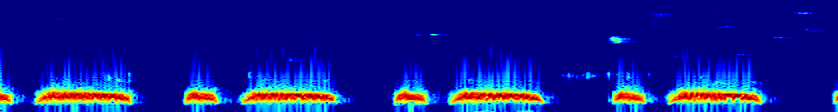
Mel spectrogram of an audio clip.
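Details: Spotted dove male calling to attract females: evenly paced pairs of a brief coo and a long level coo, repeating about once a second, with a faint low thump midway.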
